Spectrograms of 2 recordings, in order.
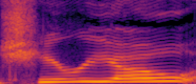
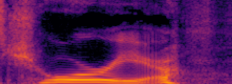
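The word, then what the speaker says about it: Chourio: I love that it's Kitty and people are, it's not you, but people keep calling him Jackson Cheerio. And I'm like, it's Chorio. – It is? – Well, it's C-H-O-U.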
